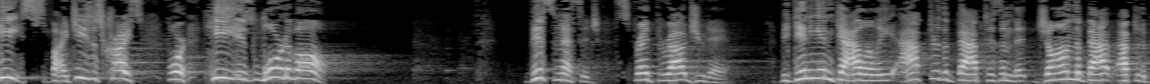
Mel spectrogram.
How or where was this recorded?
large echoing room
